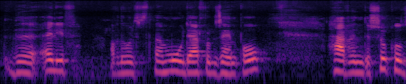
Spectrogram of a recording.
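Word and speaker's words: ثمودا: so in this case, this alif is not pronounced at all. I mean, while stopping, while connecting, in all cases, you are not gonna pronounce this alif if you find the circle zero at the top of this alif.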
